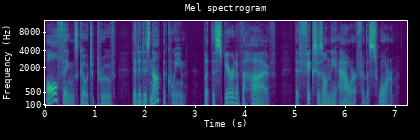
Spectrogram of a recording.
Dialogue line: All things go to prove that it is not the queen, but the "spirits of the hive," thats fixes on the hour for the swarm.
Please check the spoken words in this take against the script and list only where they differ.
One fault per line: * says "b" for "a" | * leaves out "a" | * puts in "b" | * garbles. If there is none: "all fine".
* says "spirit" for "spirits"
* says "that" for "thats"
